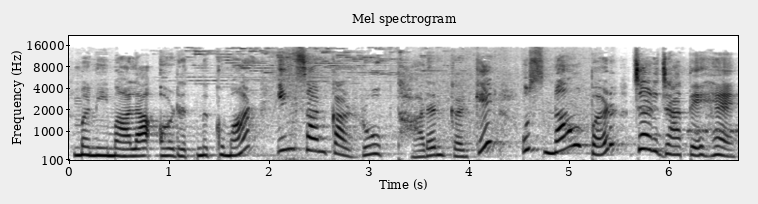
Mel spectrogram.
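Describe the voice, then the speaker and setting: A woman's voice: high-pitched, sing-song, takes it slowly, a little hiss or hum. A woman narrating a children's cartoon story from a script.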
